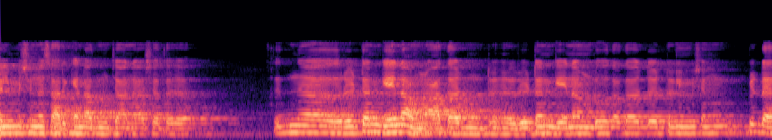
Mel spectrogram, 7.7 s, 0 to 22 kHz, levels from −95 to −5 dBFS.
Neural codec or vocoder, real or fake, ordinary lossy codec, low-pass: none; real; none; 7.2 kHz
